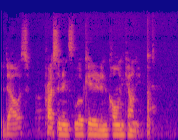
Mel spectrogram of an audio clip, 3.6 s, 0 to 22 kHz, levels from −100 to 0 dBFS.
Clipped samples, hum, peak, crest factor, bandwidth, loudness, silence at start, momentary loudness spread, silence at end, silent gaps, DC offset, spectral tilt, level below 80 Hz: under 0.1%; none; -12 dBFS; 20 dB; 16.5 kHz; -32 LUFS; 0.05 s; 13 LU; 0.45 s; none; under 0.1%; -4.5 dB/octave; -66 dBFS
